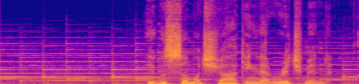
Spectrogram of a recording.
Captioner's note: lighthearted music; voiceover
